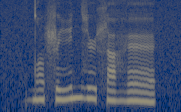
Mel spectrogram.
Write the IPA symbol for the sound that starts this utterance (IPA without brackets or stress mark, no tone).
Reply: dˤ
